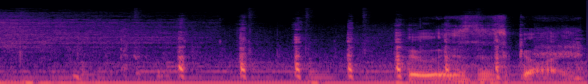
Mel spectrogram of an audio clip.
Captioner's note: laughs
